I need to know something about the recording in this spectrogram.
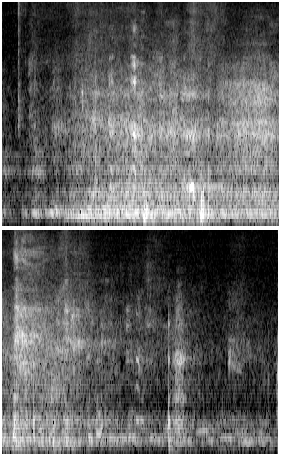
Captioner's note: audience chuckles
